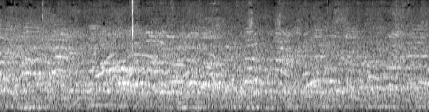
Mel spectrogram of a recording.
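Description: A large crowd murmurs and chatters in a big echoing hall.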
